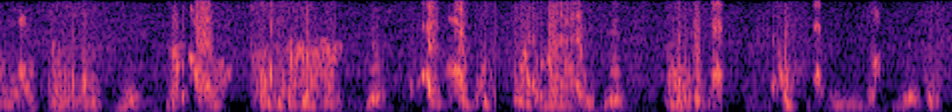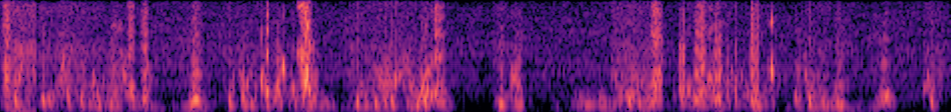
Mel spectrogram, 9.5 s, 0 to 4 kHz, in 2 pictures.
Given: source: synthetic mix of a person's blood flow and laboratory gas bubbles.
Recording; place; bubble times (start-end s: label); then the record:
Doppler ultrasound of blood flow; precordium
0.00-0.17 s: bubbles
0.23-0.51 s: bubbles
0.82-1.17 s: bubbles
1.25-1.72 s: bubbles
2.04-2.48 s: bubbles
2.55-2.99 s: bubbles
3.31-3.62 s: bubbles
3.84-4.00 s: bubbles
4.06-4.12 s: bubbles
4.33-4.42 s: bubbles
4.62-4.72 s: bubbles
4.76-5.53 s: bubbles
5.87-6.44 s: bubbles
6.50-7.03 s: bubbles
7.21-7.38 s: bubbles
7.80-8.09 s: bubbles
8.12-8.66 s: bubbles
8.72-9.01 s: bubbles
9.37-9.46 s: bubbles
From the record:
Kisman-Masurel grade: 343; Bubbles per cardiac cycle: rolling drumbeat, 9 or more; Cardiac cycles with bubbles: 100%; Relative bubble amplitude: loud (0.450 to 0.775); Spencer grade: 3 (all of the cardiac periods contain showers or single bubble signals, but not dominating or overriding the cardiac motion signals); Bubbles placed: only in the low amplitude regions of the cardiac cycle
